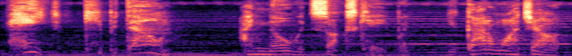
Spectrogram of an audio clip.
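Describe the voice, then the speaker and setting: An actor playing a steady, protective man in an apocalypse video game drama, plain-spoken and reassuring. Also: medium pitch, moderate pace, close to an everyday voice. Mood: hushed, cautioning. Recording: music behind the voice.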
